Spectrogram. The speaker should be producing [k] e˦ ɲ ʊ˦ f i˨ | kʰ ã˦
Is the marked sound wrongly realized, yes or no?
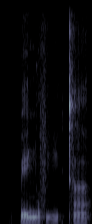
yes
